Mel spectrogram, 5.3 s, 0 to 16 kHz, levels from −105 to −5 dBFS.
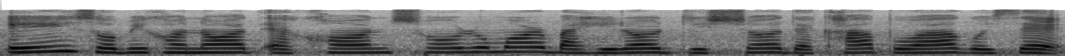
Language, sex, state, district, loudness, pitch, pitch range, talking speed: Assamese, female, Assam, Kamrup Metropolitan, -15 LUFS, 255 Hz, 240-270 Hz, 125 wpm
